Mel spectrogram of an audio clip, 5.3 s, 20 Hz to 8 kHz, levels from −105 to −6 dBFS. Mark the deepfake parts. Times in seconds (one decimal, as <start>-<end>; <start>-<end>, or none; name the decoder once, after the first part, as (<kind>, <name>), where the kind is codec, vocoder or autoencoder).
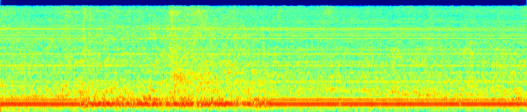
0.8-2.7 (vocoder, HiFi-GAN)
